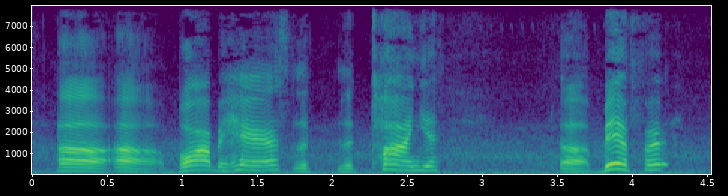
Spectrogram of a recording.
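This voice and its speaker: Over a very clean, silent background, a man with a high pitch projects a raised voice with a bright, sharp tone and lively intonation at a moderate pace. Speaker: activist livestreaming a protest. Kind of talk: live street protest broadcast. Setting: outdoors on a sidewalk.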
